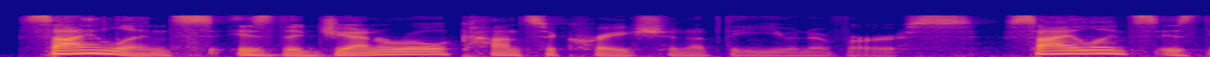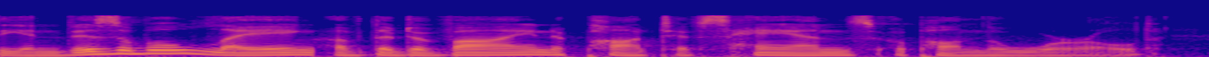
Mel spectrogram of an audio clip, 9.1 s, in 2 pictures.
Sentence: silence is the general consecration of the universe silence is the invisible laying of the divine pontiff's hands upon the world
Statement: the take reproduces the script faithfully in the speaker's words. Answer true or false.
true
